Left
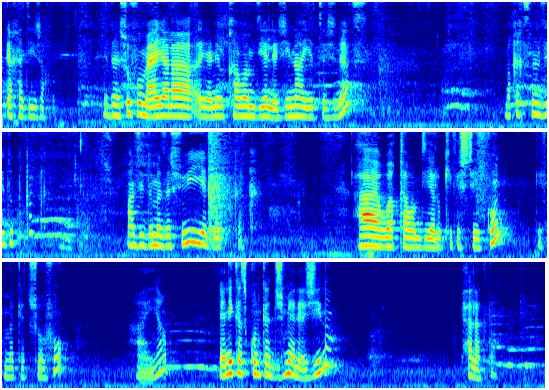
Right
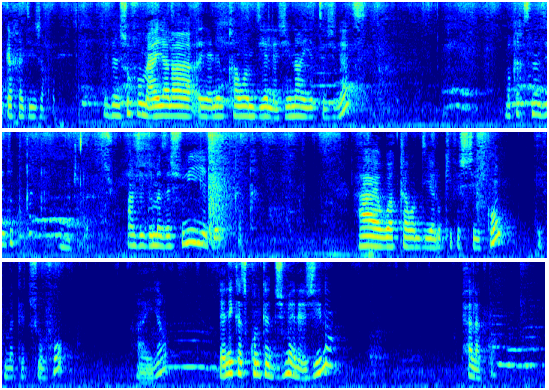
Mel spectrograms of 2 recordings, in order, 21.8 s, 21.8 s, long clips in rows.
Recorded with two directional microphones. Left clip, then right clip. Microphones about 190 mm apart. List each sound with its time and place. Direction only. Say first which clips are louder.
0.0 s a woman's voice: left 6 dB; 20° left (ahead or behind)
6.7 s a woman's voice: left 6 dB; 25° left (ahead or behind)
9.2 s a woman's voice: left 5 dB; 20° left (ahead or behind)
10.6 s a sound: left 8 dB; 25° left (ahead or behind)
11.9 s speech: left 10 dB; 15° left (ahead or behind)
20.6 s a sound: left 7 dB; 10° left (ahead or behind)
